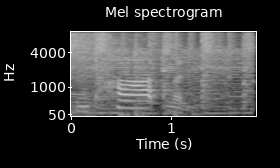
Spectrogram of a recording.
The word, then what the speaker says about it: department: Department is stressed on the second syllable.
